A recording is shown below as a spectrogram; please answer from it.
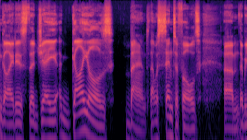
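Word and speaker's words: J. Geils Band: I incorrectly read it as the J. Giles Band, but looking at this pronunciation guide is the J. Giles Band.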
